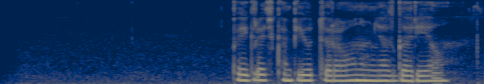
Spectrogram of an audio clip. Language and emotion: Russian, sad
